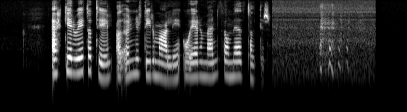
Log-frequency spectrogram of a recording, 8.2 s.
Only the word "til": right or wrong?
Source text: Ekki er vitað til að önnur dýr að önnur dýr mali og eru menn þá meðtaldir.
right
